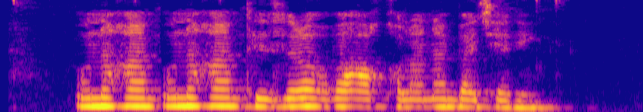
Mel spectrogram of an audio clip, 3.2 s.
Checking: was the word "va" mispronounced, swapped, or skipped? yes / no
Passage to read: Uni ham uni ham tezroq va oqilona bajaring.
no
